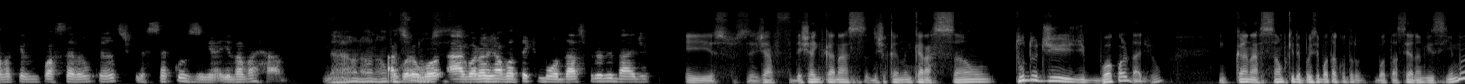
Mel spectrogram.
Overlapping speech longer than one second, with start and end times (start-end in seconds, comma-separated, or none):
none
